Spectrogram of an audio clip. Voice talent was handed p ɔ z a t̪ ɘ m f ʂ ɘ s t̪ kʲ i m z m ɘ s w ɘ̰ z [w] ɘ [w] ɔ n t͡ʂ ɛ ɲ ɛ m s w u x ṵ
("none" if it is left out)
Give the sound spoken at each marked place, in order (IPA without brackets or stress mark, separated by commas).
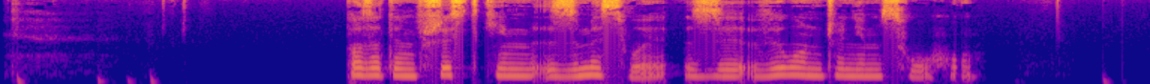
v, w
